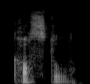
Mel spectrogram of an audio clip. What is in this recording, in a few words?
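"costal", British English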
